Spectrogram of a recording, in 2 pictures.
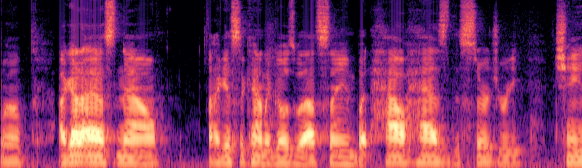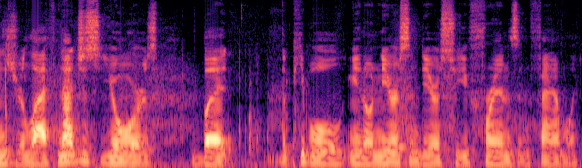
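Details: Adult man speaking; typical speech.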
